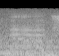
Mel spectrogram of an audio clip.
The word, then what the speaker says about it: Madge: It's Madge, which rhymes with badge.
